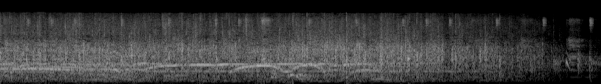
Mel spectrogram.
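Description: Crowd applause with cheering voices, a celebration sound effect marking a winner reveal. The clapping fades out over the last second or so.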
